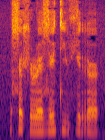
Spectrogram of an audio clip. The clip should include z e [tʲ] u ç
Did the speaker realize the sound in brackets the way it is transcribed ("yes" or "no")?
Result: yes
